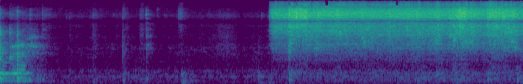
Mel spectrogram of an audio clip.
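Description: Water runs steadily into a home kitchen sink after cooking pepper steak, a broad continuous hiss starting partway through and holding loud to the end, with brief clatter and a faint voice before it.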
